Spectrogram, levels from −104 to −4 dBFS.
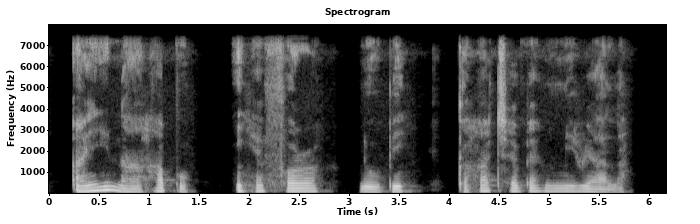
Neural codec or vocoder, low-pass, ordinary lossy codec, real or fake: none; 7.2 kHz; none; real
